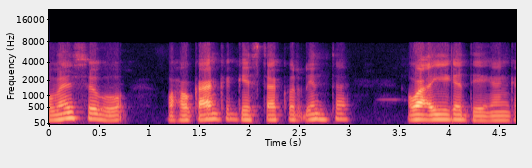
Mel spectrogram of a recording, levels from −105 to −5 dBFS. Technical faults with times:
0.00-4.68 4-bit ADPCM compression

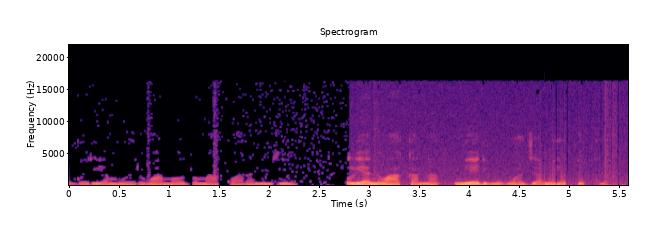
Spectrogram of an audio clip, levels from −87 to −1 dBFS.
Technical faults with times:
0.00-2.80 overdone noise removal
4.68-5.49 processor overload crackle

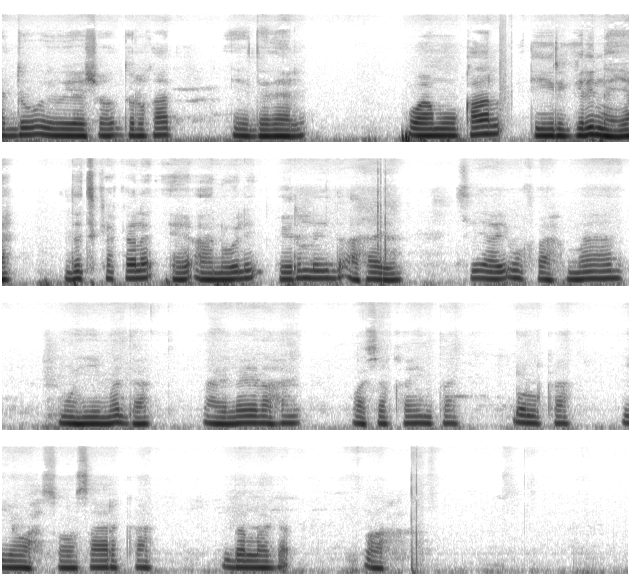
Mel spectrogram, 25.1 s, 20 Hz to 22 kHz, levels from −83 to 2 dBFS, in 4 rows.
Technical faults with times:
4.98-5.10 loose connector crackle
10.03-10.11 loose connector crackle

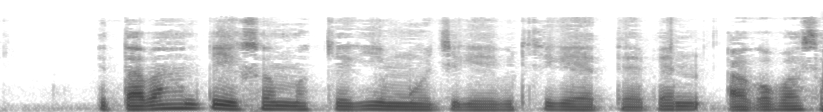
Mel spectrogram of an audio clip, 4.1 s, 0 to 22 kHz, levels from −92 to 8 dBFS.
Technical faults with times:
0.00-4.12 low-delay AAC compression

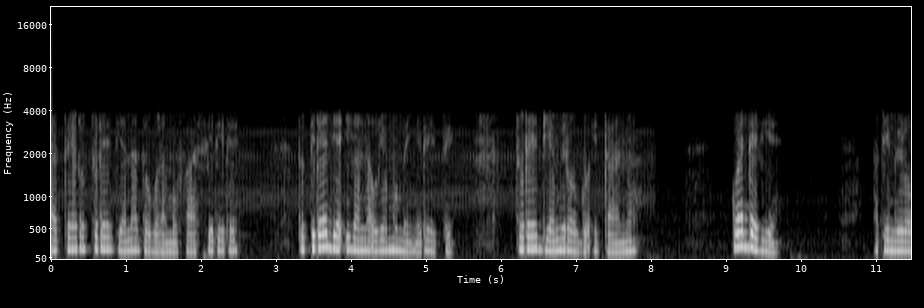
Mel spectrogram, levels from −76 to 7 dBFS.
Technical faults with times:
0.00-11.47 overlap-add ripple
0.00-8.04 timecode bleed
0.73-0.75 packet loss with pitch repetition

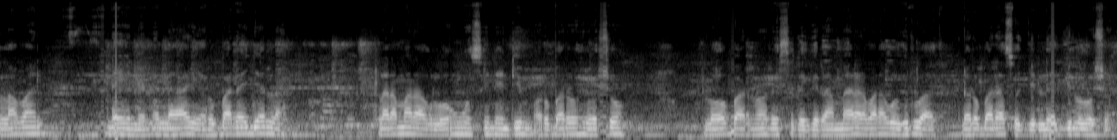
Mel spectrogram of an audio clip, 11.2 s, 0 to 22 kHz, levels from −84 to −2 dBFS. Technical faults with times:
1.01-1.17 corrupt frame decoded
4.48 corrupt frame decoded
6.00-6.07 corrupt frame decoded
7.31-7.35 corrupt frame decoded
10.50-10.55 corrupt frame decoded

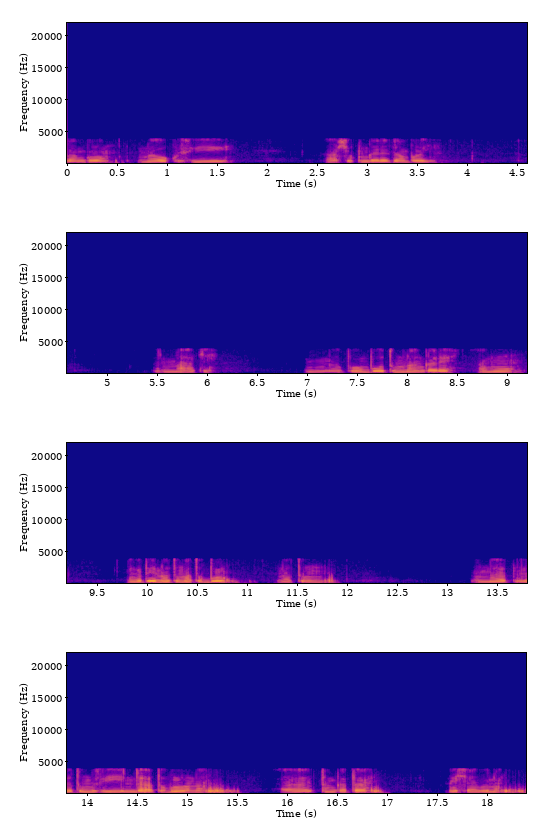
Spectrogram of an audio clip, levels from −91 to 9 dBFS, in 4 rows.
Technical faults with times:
0.00-18.40 iLBC codec

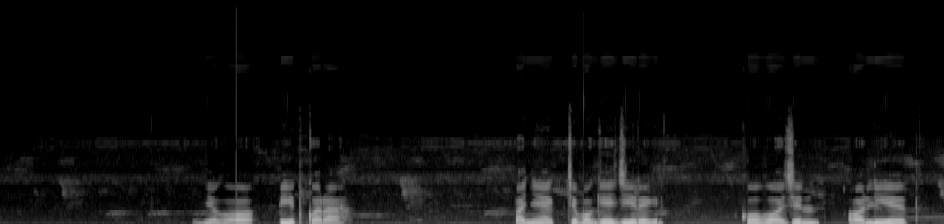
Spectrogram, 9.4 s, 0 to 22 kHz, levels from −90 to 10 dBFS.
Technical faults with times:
2.37 microphone volume stepped up

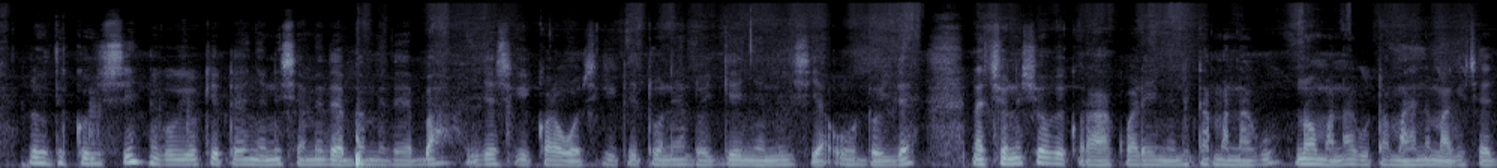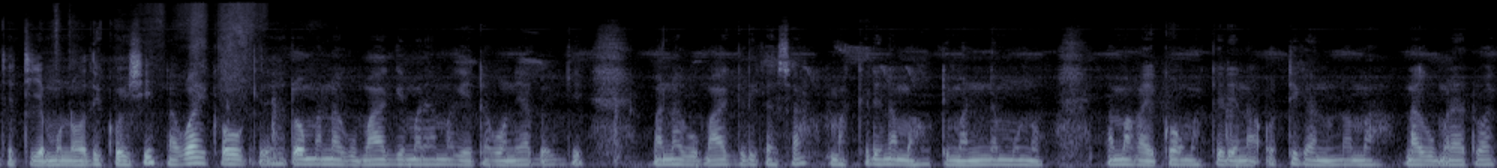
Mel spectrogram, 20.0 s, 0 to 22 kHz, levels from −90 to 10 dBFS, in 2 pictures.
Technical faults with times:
none

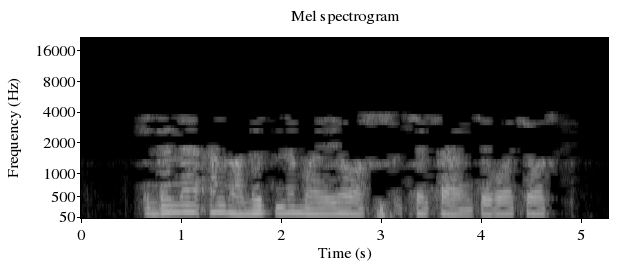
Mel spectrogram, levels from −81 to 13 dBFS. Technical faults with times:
0.00-5.28 MP3 compression

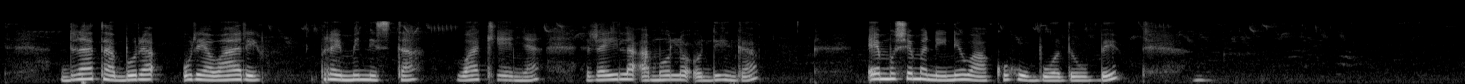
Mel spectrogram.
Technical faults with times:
4.80-5.11 repeated packet loss (robotic sound)
7.30-7.45 short concealed packet loss

